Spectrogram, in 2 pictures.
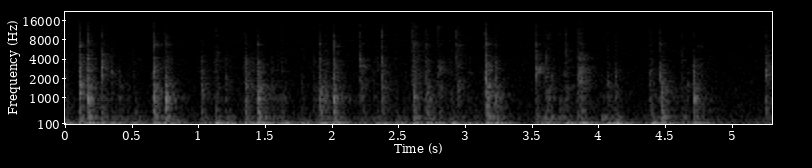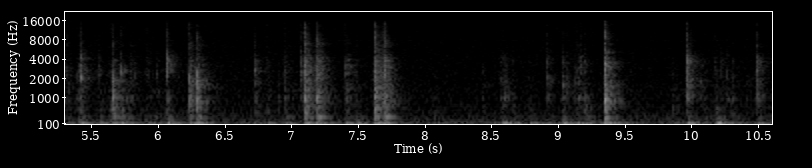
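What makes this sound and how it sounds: Fingertips tap the round white plastic keycaps of a mint-green plastic retro keyboard with a hollow case, typing one hand at a time. The result is a steady run of short, dry, bright clicks that stop quickly, over a constant low hum.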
